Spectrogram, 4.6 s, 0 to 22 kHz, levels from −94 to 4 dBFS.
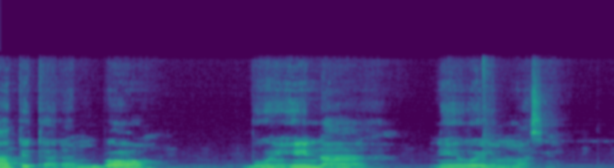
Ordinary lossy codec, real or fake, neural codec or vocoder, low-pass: none; fake; vocoder, 44.1 kHz, 128 mel bands, Pupu-Vocoder; 14.4 kHz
